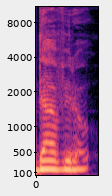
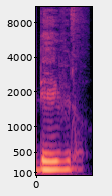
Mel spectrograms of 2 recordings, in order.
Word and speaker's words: Davido: Like, in the southern part of Africa, they be like Davido. Mm-hmm. But, like, in the western part, it's like Davido. So, Davido. My real name's David. Okay. So, yeah. It's Davido.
